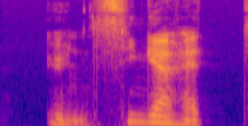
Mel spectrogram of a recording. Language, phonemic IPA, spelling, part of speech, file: French, /si.ɡa.ʁɛt/, cigarette, noun, Fr-cigarette.ogg
- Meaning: cigarette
